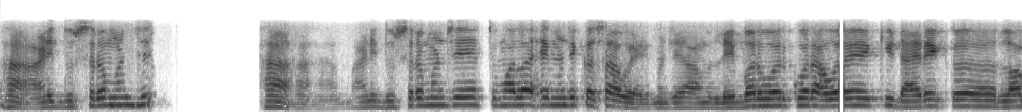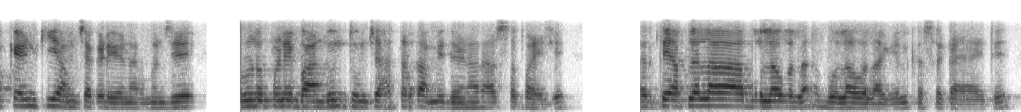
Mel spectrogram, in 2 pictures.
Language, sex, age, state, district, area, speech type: Marathi, male, 30-45, Maharashtra, Raigad, rural, conversation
